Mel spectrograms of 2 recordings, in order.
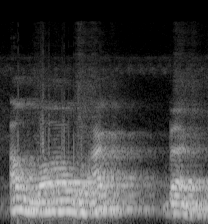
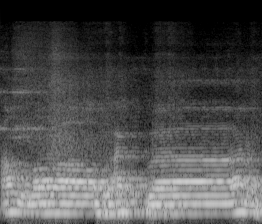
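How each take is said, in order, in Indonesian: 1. Vokal setelah b dibaca pendek. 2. Vokal setelah b dibaca panjang. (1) "Harus pendek ba-nya" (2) "Nggak boleh kita baca ... ba-nya nggak boleh dibaca panjang"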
